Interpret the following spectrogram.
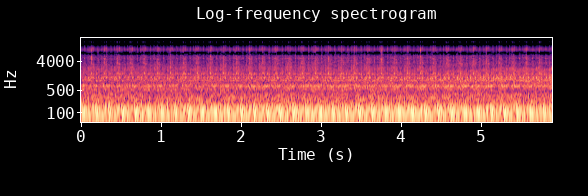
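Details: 1999 Ford F-350 7.3 Powerstroke diesel at idle, still running rough: lumpy stumble about three times a second, suggesting one cylinder not firing; injectors unplugged and oil outlets checked, one showing no oil; owner suspects an injector, harness to be ohmed.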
